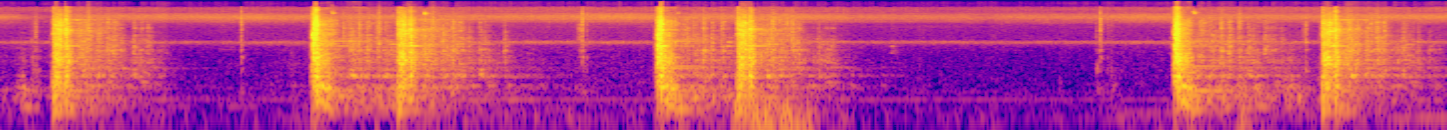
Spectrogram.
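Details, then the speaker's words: Onan RV generator that won't start and gave an electrical-or-oil code: short, harsh cranking bursts that never catch. It is not dry-locked; the fault was traced to a broken shaft bearing. "so we have a generator that will not start although it sounds like it is working perfectly and just won't get going so here's what it sounded like originally"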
